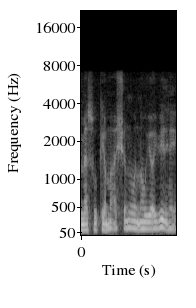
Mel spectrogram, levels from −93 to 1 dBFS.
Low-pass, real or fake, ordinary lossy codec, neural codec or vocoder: 7.2 kHz; fake; AAC, 48 kbps; codec, 16 kHz, 0.8 kbps, ZipCodec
